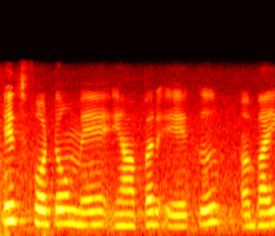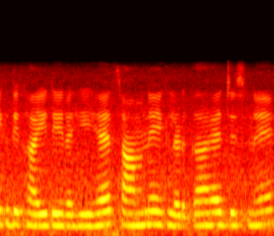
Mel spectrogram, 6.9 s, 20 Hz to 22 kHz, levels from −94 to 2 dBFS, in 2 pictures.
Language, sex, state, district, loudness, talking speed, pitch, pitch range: Hindi, female, Haryana, Jhajjar, -20 LUFS, 150 wpm, 210 Hz, 200-225 Hz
